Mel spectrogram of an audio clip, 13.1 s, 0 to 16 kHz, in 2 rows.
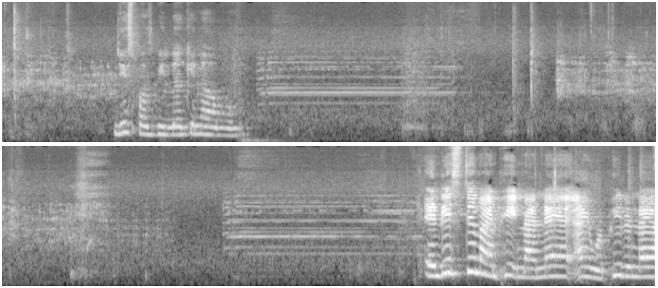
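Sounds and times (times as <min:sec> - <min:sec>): faint electronic tone: 0:02.4 - 0:04.8, 0:05.6 - 0:10.9.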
